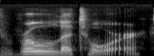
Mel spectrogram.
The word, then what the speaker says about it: Rollator: And I hear different pronunciations, but the official, what looks like on Google dictionary pronunciation is Rollator.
